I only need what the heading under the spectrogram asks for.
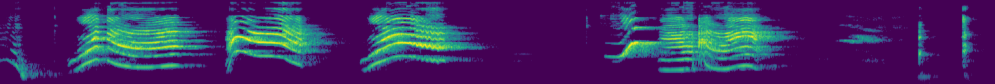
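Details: Talking pet parrot saying mummy and papa indoors; four loud, squeaky harmonic syllables with curving, rising then falling pitch, delivered in quick succession.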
